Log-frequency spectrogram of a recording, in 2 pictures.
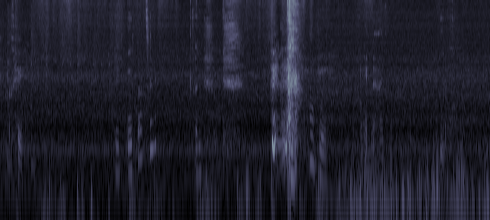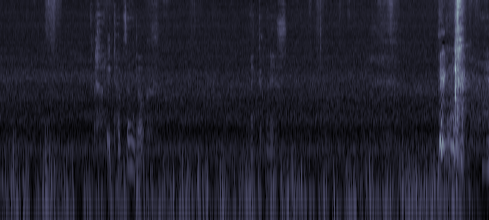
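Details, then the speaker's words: Two sharp, explosive sneezes between breathy sounds and noisy handling in a small room, deliberately triggered with chhinkni sneezing powder (snuff); the person describes the sneezing as intense and painful and tries to stifle some; induced sneezing. "Honestly, probably have never sneezed like this in my life. But hey, at least it works."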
